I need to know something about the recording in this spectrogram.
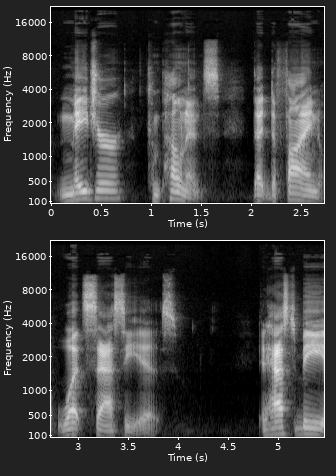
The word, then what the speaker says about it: SASE: category going forward called secure access service edge which is pronounced sassy what is sassy well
